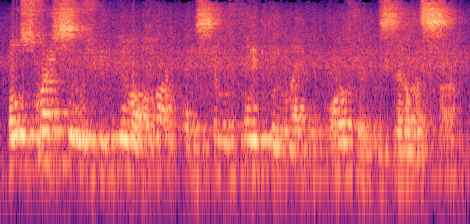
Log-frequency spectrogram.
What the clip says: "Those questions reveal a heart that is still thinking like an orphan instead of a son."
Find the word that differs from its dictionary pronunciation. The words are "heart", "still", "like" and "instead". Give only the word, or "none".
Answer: instead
